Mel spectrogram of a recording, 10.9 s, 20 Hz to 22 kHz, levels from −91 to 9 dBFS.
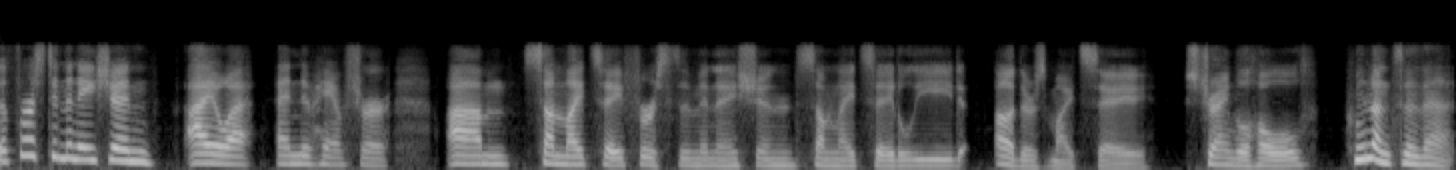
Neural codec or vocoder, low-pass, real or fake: codec, 16 kHz, 0.5 kbps, FunCodec, trained on Chinese and English, 25 frames a second; 7.2 kHz; fake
